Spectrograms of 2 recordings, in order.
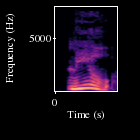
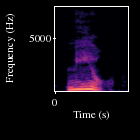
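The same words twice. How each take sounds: First: Neil! cried out high and loud; sudden loud cry of Neil!; calling out. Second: Said in the usual way. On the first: A narrator's reading. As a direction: shout Neil! across the room in alarm. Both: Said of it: "She tried to call the word".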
